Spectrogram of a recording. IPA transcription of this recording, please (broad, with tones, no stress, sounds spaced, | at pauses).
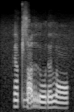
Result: ɛ˦ ʈ zˤ ḭ˦ r o˨ ɾ ə˥ l ɔ˨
